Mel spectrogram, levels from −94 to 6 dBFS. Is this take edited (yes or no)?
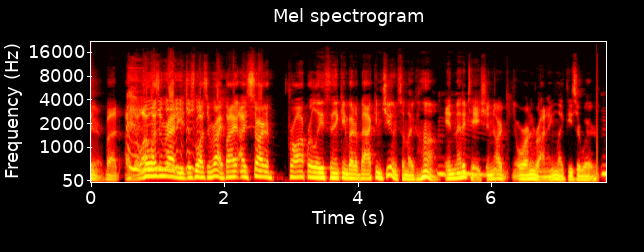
no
